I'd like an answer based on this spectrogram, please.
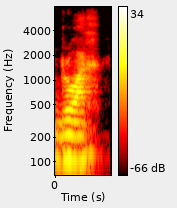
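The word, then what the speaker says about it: רוח: Así se pronuncia roaj.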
